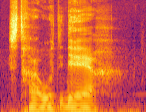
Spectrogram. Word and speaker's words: extraordinaire: Quando você vê o A e o I do francês junto, ele vai ter um som de E, tá? Algumas coisinhas você já vai pegando, ó. Igual aqui, ó. Extraordinaire, né?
